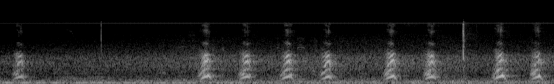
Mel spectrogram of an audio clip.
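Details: Dog barking during guard training in holding-and-barking work: about nine clipped, punchy barks at a fairly steady pace after a quiet first two seconds, with a low hum and a faint high tone in the background.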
